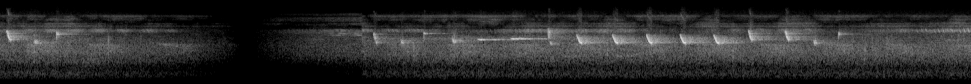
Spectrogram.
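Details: Black-headed bulbul giving a few chips, then a brief silence, then a run of bright, clipped downslurred notes repeated about three times a second. A thin sustained whistle sits among them over a constant high-pitched hiss.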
